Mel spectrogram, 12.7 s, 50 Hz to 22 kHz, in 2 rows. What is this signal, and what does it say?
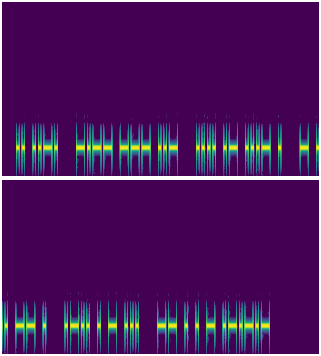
Morse code, heard as a keyed tone, about 22 wpm, 700 Hz. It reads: IF YOU HAVE TIME LETS MEET.
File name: practice / 22wpm / Sentences with 3-Word Phrases - 22wpm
